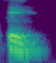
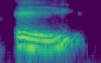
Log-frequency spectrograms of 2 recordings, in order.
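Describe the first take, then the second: First: The vowel is a short 'eh' sound. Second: The vowel is an open 'ay' sound. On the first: "por comodidad, la gente ya no dice ey, la gente dice e" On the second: "el sonido abierto de la a, o sea, ey"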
